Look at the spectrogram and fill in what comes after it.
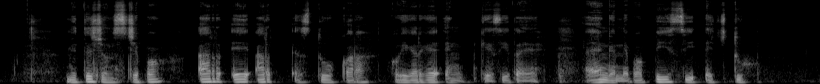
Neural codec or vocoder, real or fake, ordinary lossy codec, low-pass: none; real; none; none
